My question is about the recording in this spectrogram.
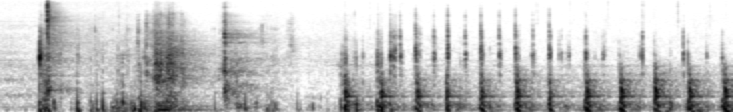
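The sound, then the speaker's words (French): Loud knocking on the front door of a home: a few irregular heavy raps, a brief pause, then a long rapid series of insistent, evenly spaced knocks because those inside take too long to open, with no voices. “Mais c'est parce qu'ils prennent trop de temps à ouvrir.”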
